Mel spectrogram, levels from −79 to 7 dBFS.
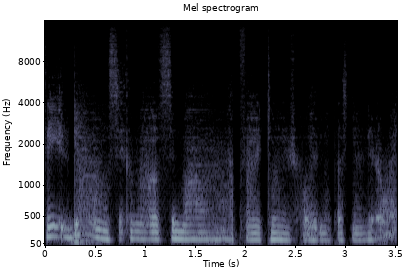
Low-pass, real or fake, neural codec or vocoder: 14.4 kHz; fake; codec, 44.1 kHz, 0.9 kbps, DAC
